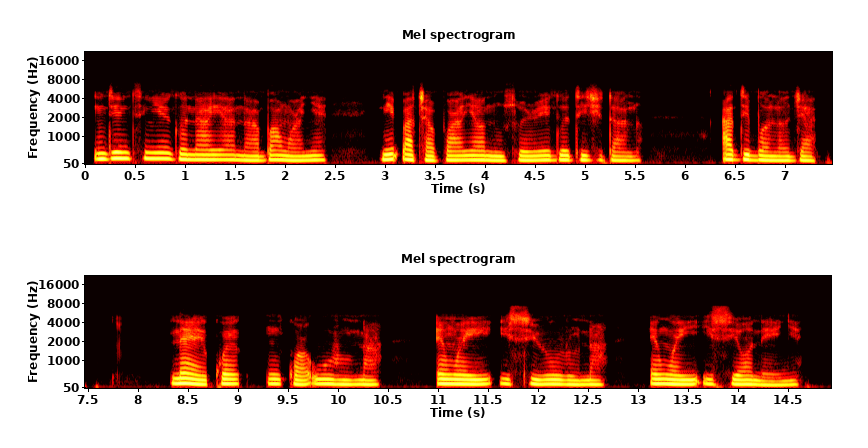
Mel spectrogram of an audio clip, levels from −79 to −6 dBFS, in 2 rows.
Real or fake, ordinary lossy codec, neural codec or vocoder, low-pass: fake; none; codec, 16 kHz, 8 kbps, FunCodec, trained on LibriTTS, 25 frames a second; 7.2 kHz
